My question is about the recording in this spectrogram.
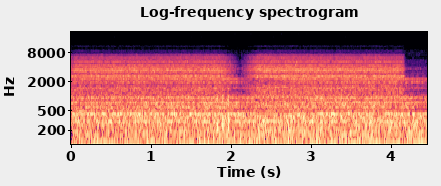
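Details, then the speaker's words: GM power steering: steady high-frequency hiss like a tire slowly deflating, most noticeable when steering with the vehicle stopped; fluid passing the rotary valve orifice edges at high speed; normal, though if very loud check hoses and lines for restrictions or internal play. "O assobio é um som de alta frequência similar ao ruído de esvaziar lentamente um pneu."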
